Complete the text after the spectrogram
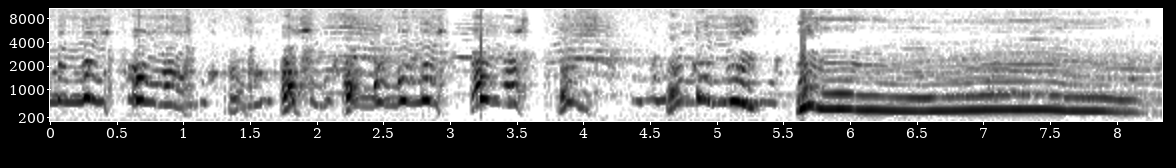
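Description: A flurry of short, excited yips and barks gives way to the long, sustained howl of Lakota, a dog coaxed to howl with a barking hand puppet. The howl is loud and slowly slides downward in pitch, with no talking.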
